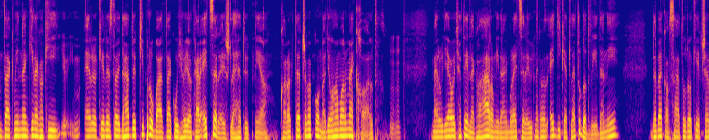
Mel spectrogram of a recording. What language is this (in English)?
Hungarian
